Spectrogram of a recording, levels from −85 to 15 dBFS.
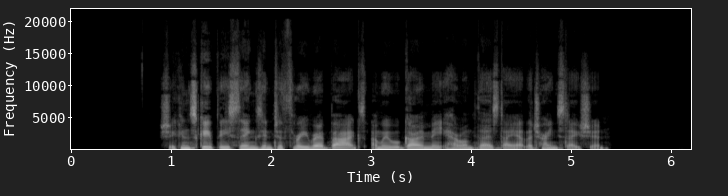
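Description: Nothing stood out on listening to the speech here.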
